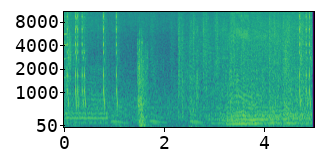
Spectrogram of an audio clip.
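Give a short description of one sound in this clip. A game character's footsteps patter across grass.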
